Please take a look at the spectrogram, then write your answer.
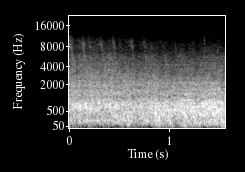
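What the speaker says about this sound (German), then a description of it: "Der Hubschrauber mit Massouds sterblichen Überresten trifft im Dorf ein." Helicopter arriving at a village in the morning: a low, muffled rotor drone, faint and steady as if some distance off.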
